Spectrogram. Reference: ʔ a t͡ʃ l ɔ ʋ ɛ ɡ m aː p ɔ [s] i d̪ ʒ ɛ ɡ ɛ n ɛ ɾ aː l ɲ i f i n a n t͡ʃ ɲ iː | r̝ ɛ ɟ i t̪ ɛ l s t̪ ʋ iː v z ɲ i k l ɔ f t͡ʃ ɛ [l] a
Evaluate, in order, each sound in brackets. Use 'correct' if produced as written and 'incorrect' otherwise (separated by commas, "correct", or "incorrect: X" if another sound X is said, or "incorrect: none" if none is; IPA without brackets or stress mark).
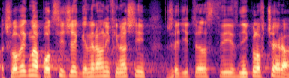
incorrect: t͡s, incorrect: ɾ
